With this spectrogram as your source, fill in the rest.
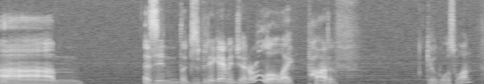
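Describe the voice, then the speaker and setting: With an Australian accent, the speaker talks over music in the background, with big swings in loudness and long, frequent pauses. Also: man, medium pitch for a man, fairly even intonation, fairly slow pace. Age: 30s. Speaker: gaming streamer. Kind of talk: casual chat while gaming.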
